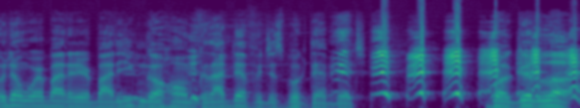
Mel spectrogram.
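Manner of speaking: put-on sarcasm laid on thick, loud and swooping. Retelling what he told the other guys before he booked it, retelling a sarcastic remark. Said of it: "I was being sarcastic as fuck".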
